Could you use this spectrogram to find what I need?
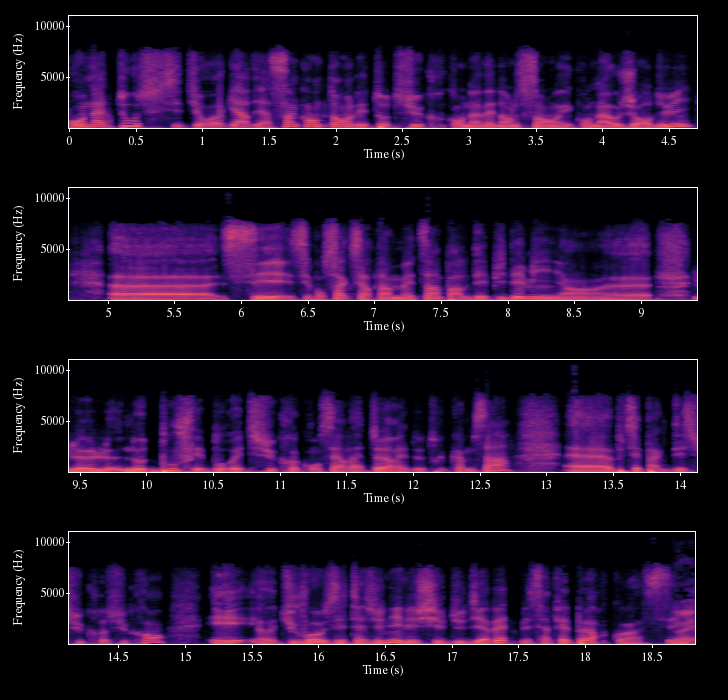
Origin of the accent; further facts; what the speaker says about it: France; c'est ça qui fait notre force en tant que Français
